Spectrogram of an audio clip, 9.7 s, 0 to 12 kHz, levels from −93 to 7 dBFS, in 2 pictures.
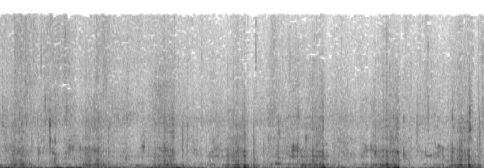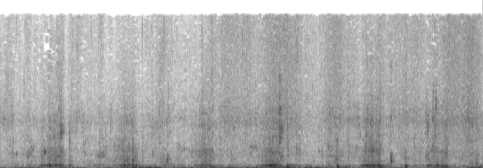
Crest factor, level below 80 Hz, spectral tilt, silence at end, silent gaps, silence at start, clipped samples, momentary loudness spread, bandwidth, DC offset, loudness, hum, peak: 24 dB; -26 dBFS; -5.5 dB/octave; 0 s; none; 0 s; under 0.1%; 12 LU; 11.5 kHz; under 0.1%; -27 LUFS; none; 0 dBFS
